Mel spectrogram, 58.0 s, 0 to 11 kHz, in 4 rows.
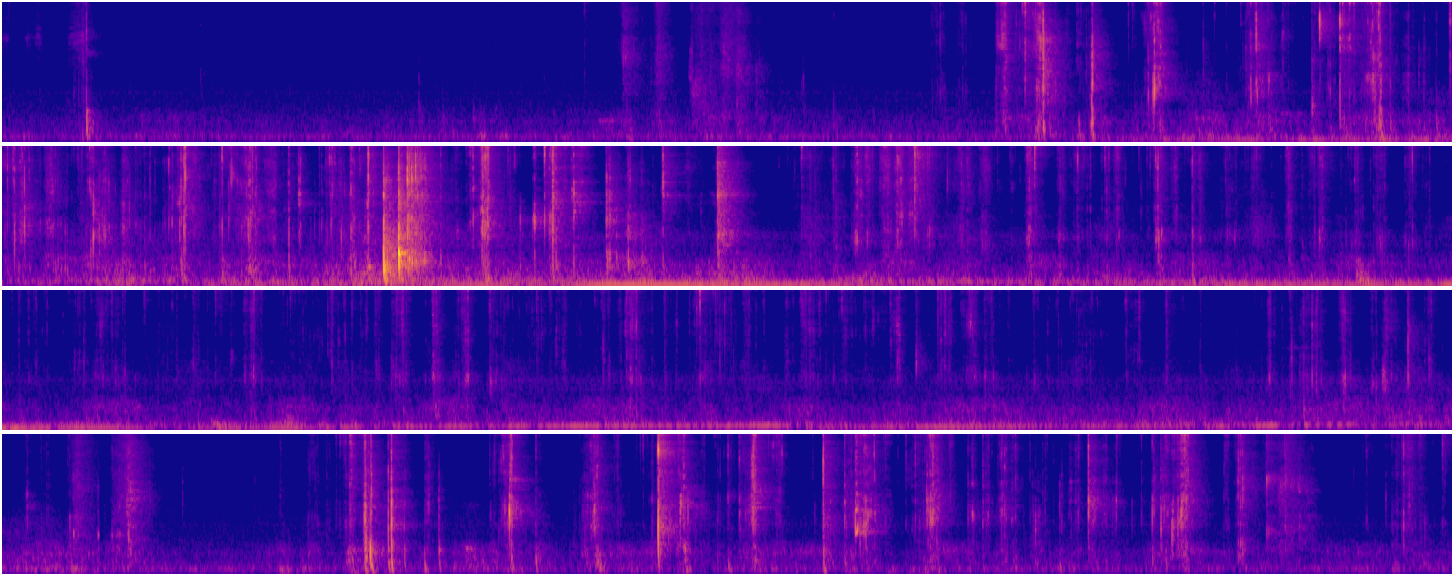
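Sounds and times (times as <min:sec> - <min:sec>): sticky crackles and pops: 0:46.5 - 0:58.0.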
